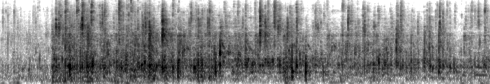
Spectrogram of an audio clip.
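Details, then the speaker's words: Water well casing after pouring a gallon of bleach to shock it: continuous bubbling and gurgling down the casing with no pump running; source unclear. "Oh, I hear it. It's gurgling. Listen to this."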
